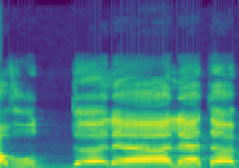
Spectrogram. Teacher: یہ لام موٹا نہیں پڑھا جائے گا، دونوں لام باریک ہیں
